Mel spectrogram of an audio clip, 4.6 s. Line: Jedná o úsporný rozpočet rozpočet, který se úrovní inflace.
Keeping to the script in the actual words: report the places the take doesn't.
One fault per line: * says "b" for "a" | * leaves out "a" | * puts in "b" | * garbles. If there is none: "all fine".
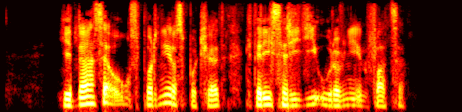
* puts in "se"
* leaves out "rozpočet"
* puts in "řídí"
